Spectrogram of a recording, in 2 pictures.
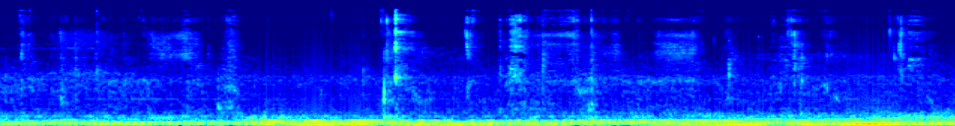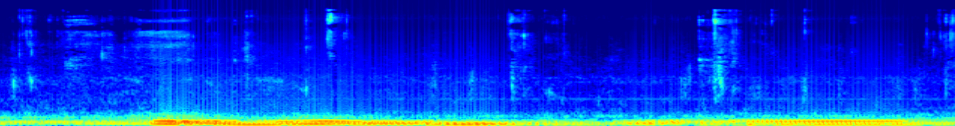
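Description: Close-miked chewing and slurping of spicy Korean hot chicken ramen noodles, with many wet mouth clicks; it gets louder a little past halfway.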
